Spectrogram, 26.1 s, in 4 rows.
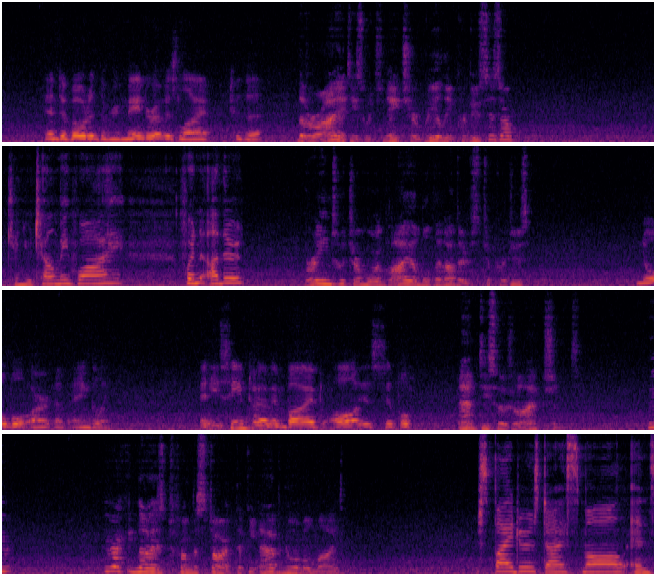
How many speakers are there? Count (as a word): three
